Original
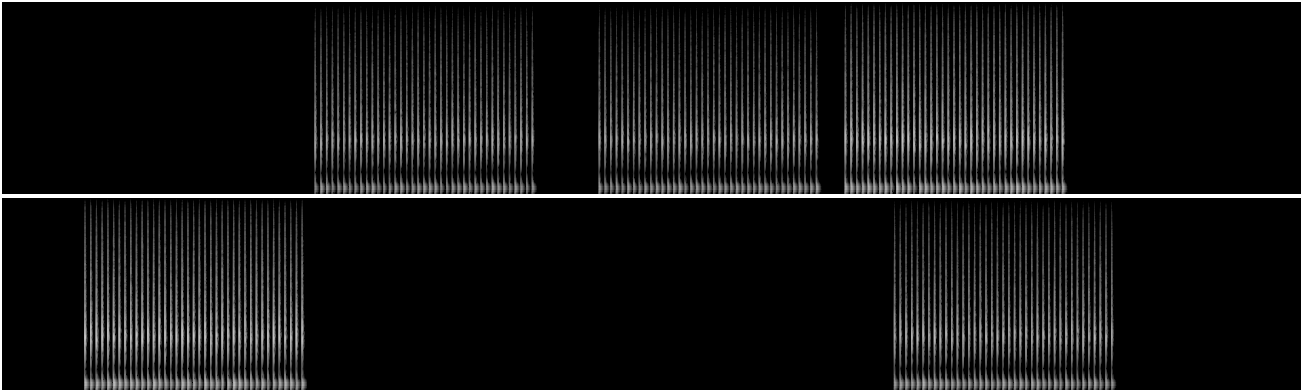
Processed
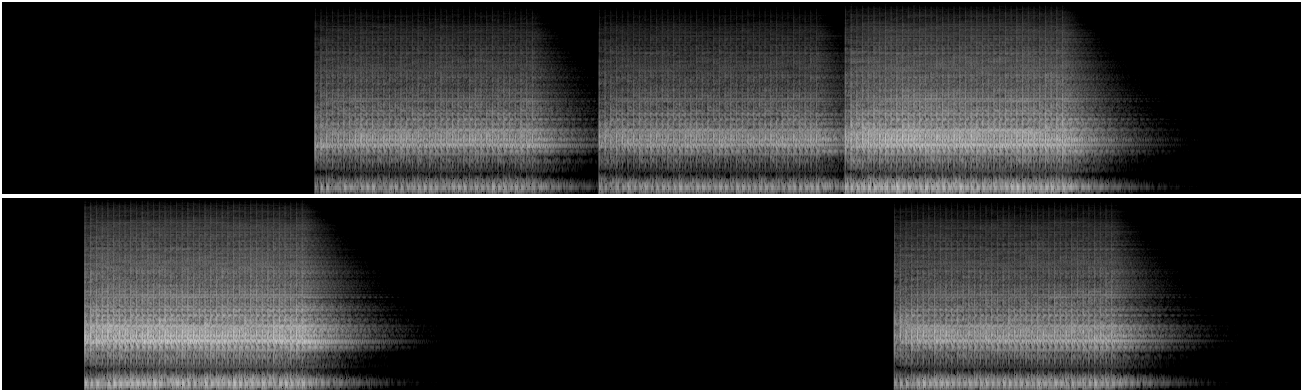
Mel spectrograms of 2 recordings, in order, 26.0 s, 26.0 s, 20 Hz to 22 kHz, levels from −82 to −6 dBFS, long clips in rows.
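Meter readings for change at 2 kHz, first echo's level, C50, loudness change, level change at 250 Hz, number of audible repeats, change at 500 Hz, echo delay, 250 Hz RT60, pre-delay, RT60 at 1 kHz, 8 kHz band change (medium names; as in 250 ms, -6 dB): +3.0 dB, no echo, 0.0 dB, +2.5 dB, +4.0 dB, no echo, +1.5 dB, no echo, 1.5 s, 5 ms, 1.5 s, +3.0 dB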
